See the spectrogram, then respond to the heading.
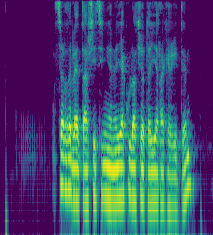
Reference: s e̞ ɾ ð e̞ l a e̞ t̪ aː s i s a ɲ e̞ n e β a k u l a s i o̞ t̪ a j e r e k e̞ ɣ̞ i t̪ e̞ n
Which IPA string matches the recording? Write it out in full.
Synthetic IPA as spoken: s e̞ ɾ ð e̞ l a e̞ t̪ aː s i s i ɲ e̞ n e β a k u l a s i o̞ t̪ a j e r a k e̞ ɣ̞ i t̪ e̞ n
